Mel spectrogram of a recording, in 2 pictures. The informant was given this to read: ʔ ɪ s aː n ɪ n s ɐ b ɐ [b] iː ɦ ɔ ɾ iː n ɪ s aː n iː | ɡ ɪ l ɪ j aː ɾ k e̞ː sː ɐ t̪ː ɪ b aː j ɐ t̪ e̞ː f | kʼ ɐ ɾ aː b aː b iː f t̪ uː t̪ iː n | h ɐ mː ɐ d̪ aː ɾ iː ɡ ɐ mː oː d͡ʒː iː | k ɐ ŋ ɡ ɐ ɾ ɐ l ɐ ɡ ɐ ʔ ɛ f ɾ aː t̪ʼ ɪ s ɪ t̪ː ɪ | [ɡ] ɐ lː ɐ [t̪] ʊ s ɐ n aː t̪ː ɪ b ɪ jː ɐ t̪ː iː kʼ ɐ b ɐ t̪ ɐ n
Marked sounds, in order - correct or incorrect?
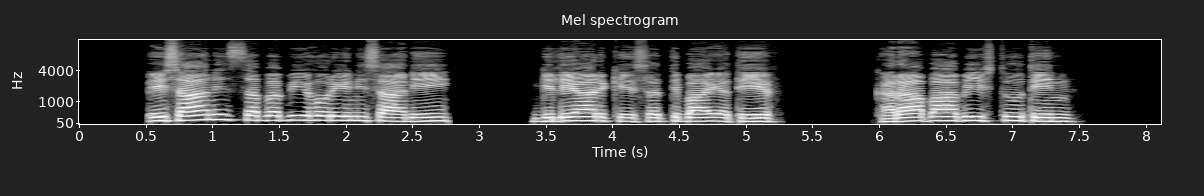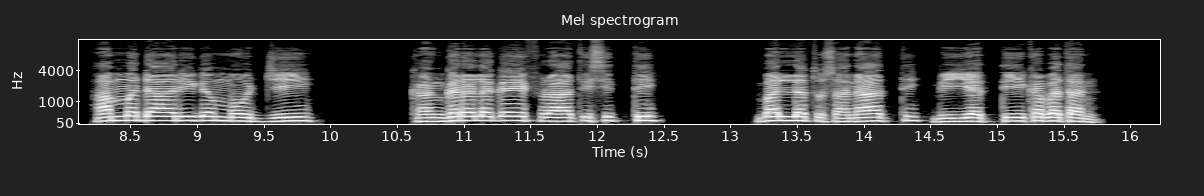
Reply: correct, incorrect: b, correct

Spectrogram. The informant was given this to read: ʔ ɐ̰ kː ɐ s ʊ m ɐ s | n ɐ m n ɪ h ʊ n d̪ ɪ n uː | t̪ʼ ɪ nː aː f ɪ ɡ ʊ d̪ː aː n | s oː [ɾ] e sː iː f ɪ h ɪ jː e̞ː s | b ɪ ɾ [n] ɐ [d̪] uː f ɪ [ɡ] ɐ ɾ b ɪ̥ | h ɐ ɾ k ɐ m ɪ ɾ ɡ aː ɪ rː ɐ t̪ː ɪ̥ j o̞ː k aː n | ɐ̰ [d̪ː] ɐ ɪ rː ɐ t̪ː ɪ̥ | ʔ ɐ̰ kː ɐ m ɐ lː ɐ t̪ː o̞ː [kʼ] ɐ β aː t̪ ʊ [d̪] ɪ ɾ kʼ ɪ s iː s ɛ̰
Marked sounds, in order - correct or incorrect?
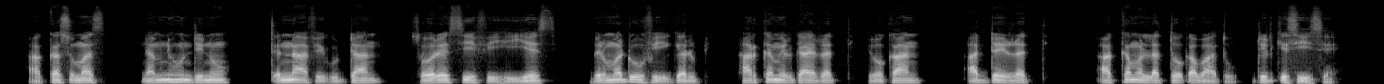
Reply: correct, incorrect: m, correct, correct, correct, correct, correct

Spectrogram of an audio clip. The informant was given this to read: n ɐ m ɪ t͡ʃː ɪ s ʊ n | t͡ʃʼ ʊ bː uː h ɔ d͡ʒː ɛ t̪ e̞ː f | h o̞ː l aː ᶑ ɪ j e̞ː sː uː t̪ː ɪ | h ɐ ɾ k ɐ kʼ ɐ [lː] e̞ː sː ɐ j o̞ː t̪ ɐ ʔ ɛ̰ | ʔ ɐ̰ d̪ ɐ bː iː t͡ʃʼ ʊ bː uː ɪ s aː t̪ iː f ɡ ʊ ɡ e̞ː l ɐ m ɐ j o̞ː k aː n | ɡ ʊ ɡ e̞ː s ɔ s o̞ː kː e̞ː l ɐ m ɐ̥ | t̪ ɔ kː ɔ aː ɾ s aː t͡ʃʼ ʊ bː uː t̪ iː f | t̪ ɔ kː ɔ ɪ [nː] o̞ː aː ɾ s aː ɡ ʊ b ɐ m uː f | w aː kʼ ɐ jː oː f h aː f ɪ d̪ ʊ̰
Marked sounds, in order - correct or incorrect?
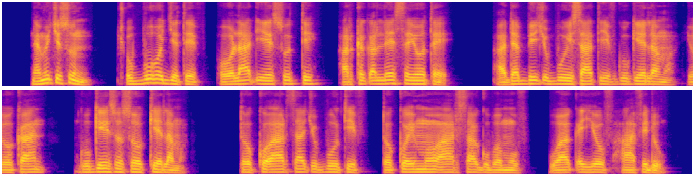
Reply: correct, incorrect: mː

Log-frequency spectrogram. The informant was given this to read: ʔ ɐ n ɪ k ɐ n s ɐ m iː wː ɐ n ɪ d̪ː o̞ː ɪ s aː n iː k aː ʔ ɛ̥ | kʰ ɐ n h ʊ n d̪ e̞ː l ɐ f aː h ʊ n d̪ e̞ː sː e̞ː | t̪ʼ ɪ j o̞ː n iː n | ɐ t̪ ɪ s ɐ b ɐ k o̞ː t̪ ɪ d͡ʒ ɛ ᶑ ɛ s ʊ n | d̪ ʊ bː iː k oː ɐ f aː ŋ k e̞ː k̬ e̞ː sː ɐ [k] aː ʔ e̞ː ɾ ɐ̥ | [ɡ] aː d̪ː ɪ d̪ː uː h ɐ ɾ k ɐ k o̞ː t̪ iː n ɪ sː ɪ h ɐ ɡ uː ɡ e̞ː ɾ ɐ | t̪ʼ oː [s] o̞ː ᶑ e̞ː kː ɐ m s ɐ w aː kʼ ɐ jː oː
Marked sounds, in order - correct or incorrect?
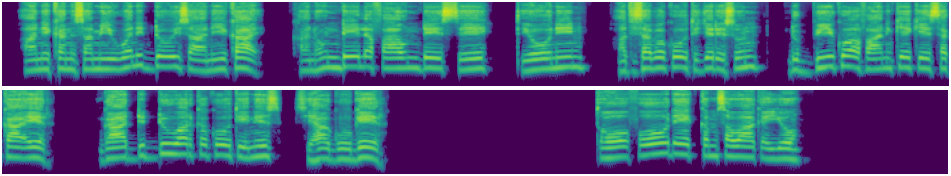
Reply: correct, correct, incorrect: f

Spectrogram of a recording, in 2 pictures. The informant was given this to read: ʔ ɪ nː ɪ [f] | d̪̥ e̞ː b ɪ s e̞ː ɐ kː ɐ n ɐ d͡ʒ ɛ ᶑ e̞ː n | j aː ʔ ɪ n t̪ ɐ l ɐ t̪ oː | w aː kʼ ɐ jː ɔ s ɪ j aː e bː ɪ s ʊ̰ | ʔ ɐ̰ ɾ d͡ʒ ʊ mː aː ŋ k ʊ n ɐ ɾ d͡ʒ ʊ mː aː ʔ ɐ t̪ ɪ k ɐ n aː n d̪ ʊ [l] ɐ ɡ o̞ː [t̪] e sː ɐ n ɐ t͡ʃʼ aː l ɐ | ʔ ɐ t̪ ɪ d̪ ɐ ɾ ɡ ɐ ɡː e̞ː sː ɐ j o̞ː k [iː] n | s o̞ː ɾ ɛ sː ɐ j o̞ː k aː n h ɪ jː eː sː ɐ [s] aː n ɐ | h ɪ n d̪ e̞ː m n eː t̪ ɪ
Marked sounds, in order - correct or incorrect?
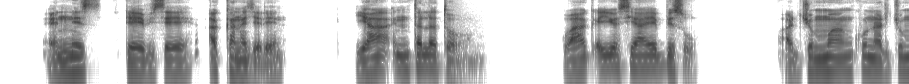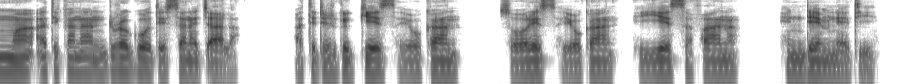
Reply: incorrect: s, incorrect: ɾ, correct, incorrect: aː, incorrect: f

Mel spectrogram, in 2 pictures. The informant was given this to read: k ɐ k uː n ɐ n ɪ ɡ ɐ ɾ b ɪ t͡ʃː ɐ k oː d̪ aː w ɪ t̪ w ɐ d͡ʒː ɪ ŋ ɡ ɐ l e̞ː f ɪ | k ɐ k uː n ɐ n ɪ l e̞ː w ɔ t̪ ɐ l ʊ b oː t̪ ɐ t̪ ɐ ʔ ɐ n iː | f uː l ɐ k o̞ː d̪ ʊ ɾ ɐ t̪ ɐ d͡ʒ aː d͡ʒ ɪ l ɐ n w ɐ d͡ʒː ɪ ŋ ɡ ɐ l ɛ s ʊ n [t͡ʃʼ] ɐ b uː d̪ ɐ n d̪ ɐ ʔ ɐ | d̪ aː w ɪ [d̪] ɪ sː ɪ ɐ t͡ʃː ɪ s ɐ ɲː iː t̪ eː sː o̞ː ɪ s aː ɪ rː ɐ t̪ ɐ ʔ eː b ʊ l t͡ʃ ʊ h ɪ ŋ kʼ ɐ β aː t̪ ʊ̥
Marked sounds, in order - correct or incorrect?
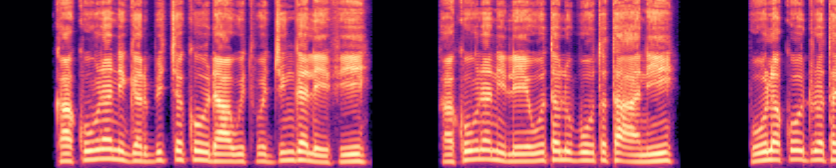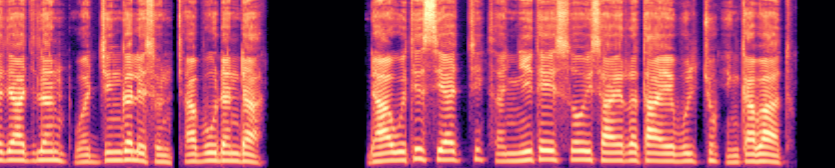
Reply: correct, incorrect: t̪

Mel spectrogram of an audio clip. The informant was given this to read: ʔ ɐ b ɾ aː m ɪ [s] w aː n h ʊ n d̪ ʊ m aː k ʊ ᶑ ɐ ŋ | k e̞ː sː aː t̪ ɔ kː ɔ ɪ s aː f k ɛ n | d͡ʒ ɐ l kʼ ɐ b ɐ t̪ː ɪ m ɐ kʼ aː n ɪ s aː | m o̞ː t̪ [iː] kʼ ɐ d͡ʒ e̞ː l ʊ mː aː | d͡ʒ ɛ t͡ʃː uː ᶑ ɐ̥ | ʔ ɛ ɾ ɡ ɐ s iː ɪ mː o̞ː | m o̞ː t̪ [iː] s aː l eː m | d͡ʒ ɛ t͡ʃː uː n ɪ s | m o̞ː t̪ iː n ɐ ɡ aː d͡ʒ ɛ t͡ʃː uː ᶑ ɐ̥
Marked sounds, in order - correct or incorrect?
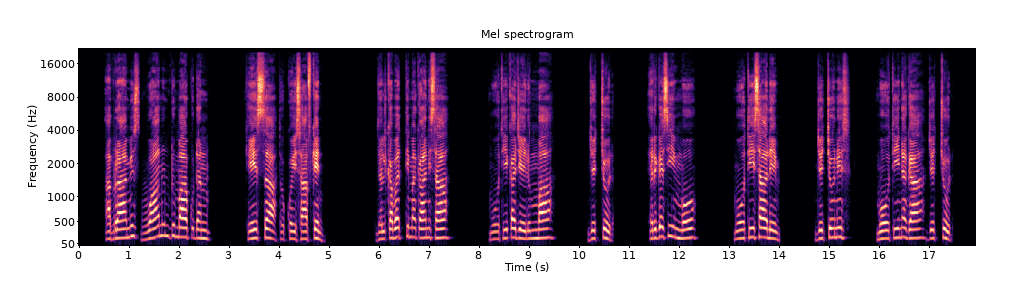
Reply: correct, correct, correct

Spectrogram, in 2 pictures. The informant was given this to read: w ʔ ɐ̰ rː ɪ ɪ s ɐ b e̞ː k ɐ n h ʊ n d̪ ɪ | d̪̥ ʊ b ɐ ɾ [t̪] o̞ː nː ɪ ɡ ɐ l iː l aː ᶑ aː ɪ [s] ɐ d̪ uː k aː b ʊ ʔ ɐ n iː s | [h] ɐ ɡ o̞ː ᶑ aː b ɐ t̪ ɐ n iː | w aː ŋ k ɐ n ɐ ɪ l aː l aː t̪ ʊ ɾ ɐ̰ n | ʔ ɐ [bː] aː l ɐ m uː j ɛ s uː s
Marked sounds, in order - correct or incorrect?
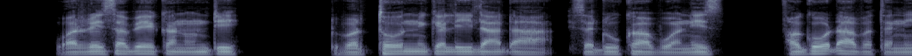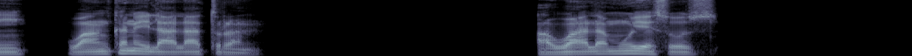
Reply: correct, correct, incorrect: f, incorrect: wː

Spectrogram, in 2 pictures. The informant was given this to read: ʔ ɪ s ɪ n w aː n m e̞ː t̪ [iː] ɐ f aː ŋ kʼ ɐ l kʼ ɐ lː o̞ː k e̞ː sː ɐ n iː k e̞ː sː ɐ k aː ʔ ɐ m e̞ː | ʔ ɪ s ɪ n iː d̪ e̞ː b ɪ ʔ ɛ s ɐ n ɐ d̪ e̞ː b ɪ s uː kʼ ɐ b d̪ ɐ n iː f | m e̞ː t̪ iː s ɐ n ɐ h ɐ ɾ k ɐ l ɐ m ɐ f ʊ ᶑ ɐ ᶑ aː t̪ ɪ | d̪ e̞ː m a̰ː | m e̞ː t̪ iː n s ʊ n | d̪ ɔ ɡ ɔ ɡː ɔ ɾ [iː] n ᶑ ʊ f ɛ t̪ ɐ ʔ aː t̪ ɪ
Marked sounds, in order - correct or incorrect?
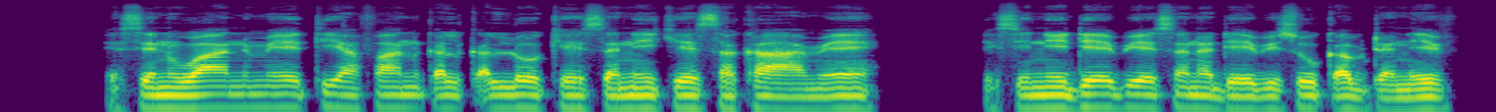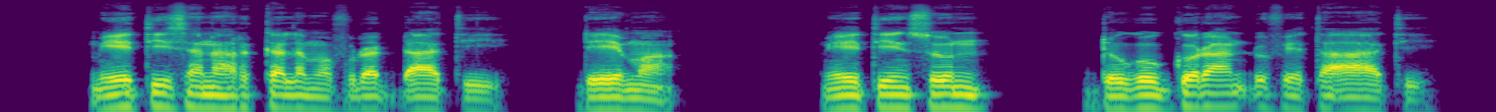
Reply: correct, incorrect: aː

